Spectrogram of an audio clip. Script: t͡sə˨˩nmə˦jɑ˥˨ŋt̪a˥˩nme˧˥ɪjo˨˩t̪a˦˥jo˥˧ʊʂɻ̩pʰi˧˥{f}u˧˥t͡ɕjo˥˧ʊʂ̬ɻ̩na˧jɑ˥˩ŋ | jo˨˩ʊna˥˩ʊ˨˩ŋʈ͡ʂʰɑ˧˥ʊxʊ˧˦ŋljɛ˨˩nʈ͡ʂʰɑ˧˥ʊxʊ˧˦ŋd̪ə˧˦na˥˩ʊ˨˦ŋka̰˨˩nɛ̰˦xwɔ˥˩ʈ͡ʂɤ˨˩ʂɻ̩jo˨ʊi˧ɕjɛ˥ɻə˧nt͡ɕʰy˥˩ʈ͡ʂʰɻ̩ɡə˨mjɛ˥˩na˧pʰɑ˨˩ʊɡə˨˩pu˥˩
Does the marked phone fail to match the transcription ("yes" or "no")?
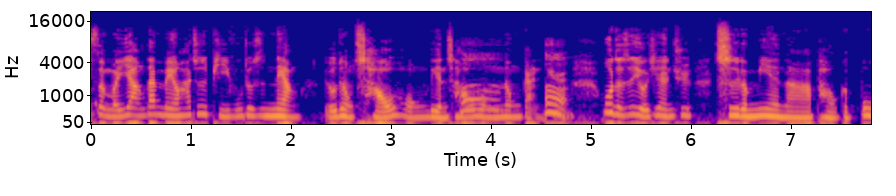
no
